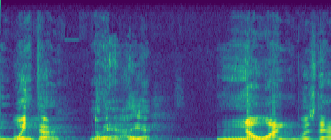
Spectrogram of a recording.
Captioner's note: speaking spanish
